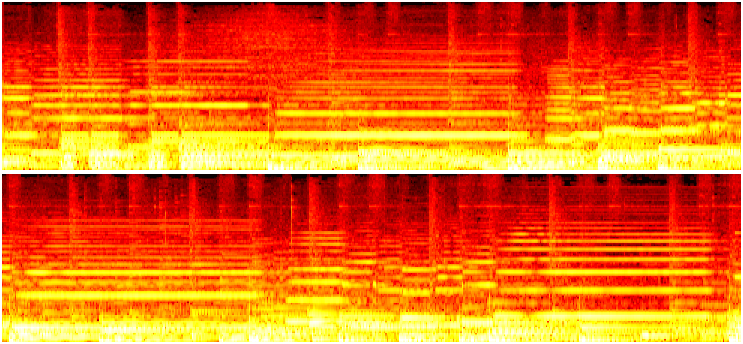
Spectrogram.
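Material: Nothing is struck.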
